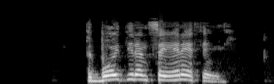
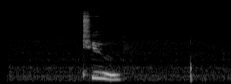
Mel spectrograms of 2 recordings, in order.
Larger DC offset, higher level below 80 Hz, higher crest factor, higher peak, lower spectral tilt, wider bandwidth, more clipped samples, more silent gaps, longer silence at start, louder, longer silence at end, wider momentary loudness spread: neither; first, -54 dBFS vs under -90 dBFS; about the same, 14 dB vs 16 dB; first, 0 dBFS vs -18 dBFS; first, -5.5 dB/octave vs -3 dB/octave; second, 8.4 kHz vs 13 kHz; neither; neither; about the same, 0.85 s vs 0.85 s; first, -13 LUFS vs -30 LUFS; second, 0.5 s vs 1.1 s; second, 12 LU vs 22 LU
